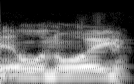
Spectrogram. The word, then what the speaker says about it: Illinois: know we talked about the s being silent in illinois that french uh that french origin illinois um that lasalle was a french explorer in northern illinois that named the illinois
